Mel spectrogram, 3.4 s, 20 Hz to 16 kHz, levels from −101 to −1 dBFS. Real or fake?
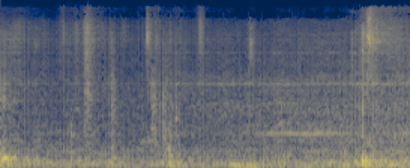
fake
